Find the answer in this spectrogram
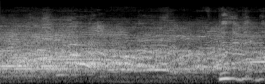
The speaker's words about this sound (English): Somebody shouting here.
